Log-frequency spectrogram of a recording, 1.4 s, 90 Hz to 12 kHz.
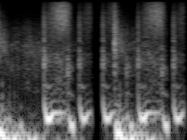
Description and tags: Heavy EarthShake
Very heavy breakbeat for drum and bass 170bpm
compressed, drum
